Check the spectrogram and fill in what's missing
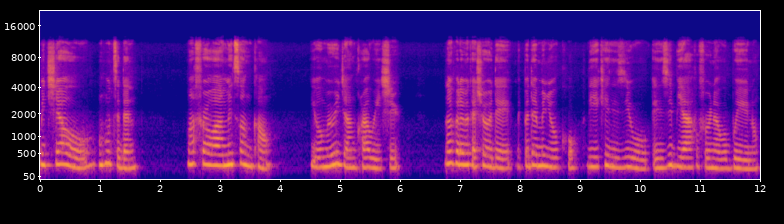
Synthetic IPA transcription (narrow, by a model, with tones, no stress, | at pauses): mɪ̃˨t͡ɕʰi˦a˦wɔ˨ŋ̩˦ɦũ˦tʰɪ˨dɪ̃˨n | mã˦fɪ˦ɾɛ˦wa˦mɪ̃˦sã˦ŋ̩˨kʰã˨ | jɛ˨ɔ˨mẽ˨ɾi˦d͡ʑã˨ŋ̩˨kʰɾa˦wɔ˨e˨t͡ɕʰi˦ɾ | nã˦m˦pʰɛ˨dɛ˦mɪ̃˦kʰa˨ɕᶣɛ˦ɔ˨dɛ˨mɪ̃˨pʰɛ˦dɛ˦mɪ̃˦ɲɛ̃˨ɔ˦kʰʊ˨nɪ̃˨jɛ˨kʰe˦di˨zi˦wɔ˨e˨i˨zi˦bi˨a˦ɾa˦fʊ˦fɪ˦ɾnã˨wɔ˨bu˦e˨i˨nʊ̃˦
